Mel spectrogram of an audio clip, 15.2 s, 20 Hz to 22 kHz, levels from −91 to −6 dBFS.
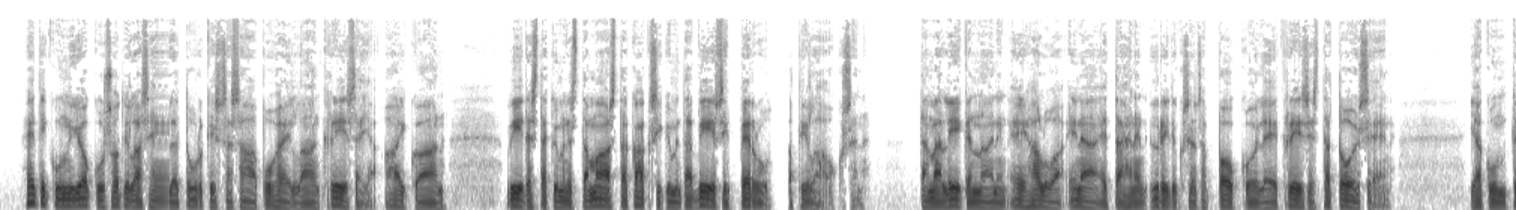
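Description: At 1.57 s the speech breaks for about 0.14 s in a burst of packet loss. A short run of packets never arrived in time, so the receiver stretched the last sound for about 120 ms and faded it, producing a brief buzz or hiss rather than silence. Speech resumes at 1.71 s with about 120 ms of the original skipped. The gap is fully covered by that fill, which sets it apart from a dropout.

At 7.69 s a longer interruption begins and runs to 7.91 s. The last sound is again extended and faded, but here the fill runs out and about 130 ms of true silence follows before speech returns, with about 200 ms of material gone. That silent stretch after the fading tail is what marks this as a long network dropout rather than a brief burst, most likely a longer stall in delivery.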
